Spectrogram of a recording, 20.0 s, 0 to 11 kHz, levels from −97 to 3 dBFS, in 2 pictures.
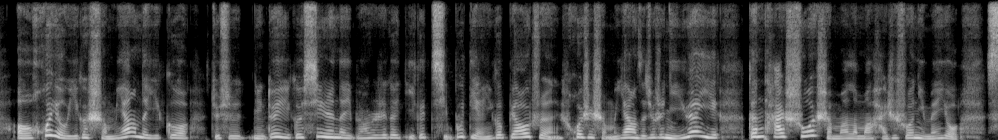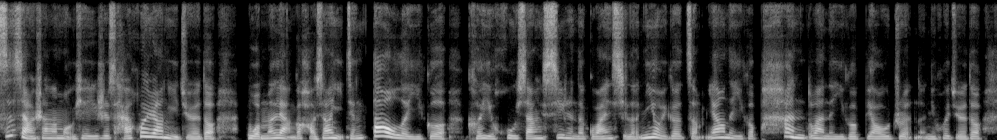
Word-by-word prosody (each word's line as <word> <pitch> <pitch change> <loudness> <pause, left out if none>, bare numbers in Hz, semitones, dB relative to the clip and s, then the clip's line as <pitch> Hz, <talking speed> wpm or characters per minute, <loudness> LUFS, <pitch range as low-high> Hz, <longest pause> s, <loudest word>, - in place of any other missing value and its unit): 呃， 185 0 +3
会 405 - +2
有 225 - +1
一 165 - -5
个 225 - -3
什 155 -8 +3
么 150 - -3
样 300 +3 +2
的 225 - 0
一 180 - -7
个 190 -3 -4 0.2
就 175 - -5
是 175 -1 -5
你 170 -2 -3
对 270 +10 0
一 230 - -3
个 235 +2 -3
信 300 +3 +2
任 260 -2 +5
的 225 - 0
比 190 - -7
方 185 +3 -6
是 205 - -5
这 215 - -4
个 215 -1 -4
一 - - -9
个 230 - -6
起 240 - +4
步 280 - -4
点、 145 - -4
一 145 - -5
个 220 - -2
标 245 +5 +1
准， - - -4
会 255 - 0
是 245 - -1
什 - - +1
么 145 - -4
样 220 +3 +3
子？ 185 - -3
就 220 +5 -4
是 225 - -4
你 190 -5 +2
愿 335 - +2
意 225 -4 +1 0.3
跟 295 +1 +4
他 275 -2 +3
说 335 +5 +1
什 170 - 0
么 160 +1 -4
了 165 -1 -4
吗？ 160 0 -3
还 160 -2 -6
是 175 - -4
说， 205 +1 -3
你 205 -3 +1
们 155 +3 -4
有 185 - -3 0.3
思 360 +3 +7
想 160 - +4
上 185 +1 0
的 180 - -1
某 175 -2 -2
些 165 +4 -5
仪 160 - -4
式， 180 +2 -4
才 180 - 0
会 315 +10 +1
让 260 -4 +4
你 175 -10 0
觉 130 +2 -4
得： 150 +1 0 0.3
“我 175 -2 +1
们 175 +3 0
两 190 -2 +2
个 - - -2
好 175 - -3
像 190 +7 +2
已 195 - -2
经 175 +3 -3
到 340 -5 +10
了 185 -5 -1
一 140 -2 -5
个 155 +1 -3 0.2
可 170 - -6
以 170 -3 -3
互 180 +3 -6
相 175 0 0
信 215 +4 +6
任 185 - -4
的 150 -1 -6
关 150 +3 -2
系 155 - -1
了。” 145 - -5
你 210 - +1
有 250 -5 +2
一 - - -7
个 170 +1 -5
怎 - - -4
么 240 - -12
样 230 +2 +2
的 210 - -2
一 155 - -8
个 165 +2 -8
判 255 - -1
断 185 -1 -1
的 - - -6
一 140 -1 -5
个 150 +1 -4
标 150 +1 -3
准 155 +1 -6
呢？ - - -10
你 145 - -6
会 175 +4 -9
觉 135 -3 -5
得： 155 0 -4
185 Hz, 350 characters per minute, -23 LUFS, 160-230 Hz, 0.3 s, 到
